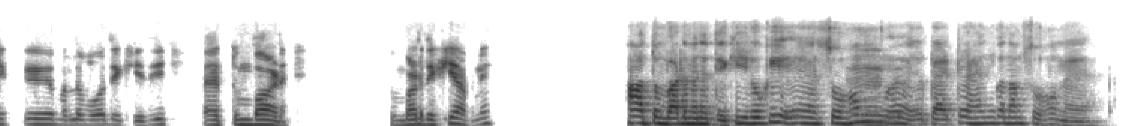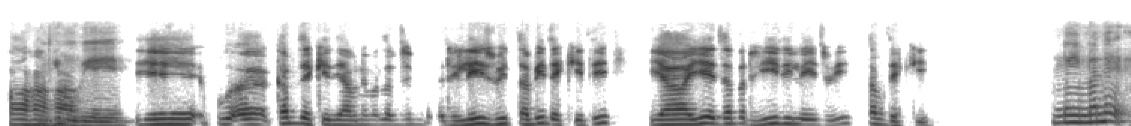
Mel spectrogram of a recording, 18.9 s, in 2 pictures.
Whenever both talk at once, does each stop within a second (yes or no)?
yes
